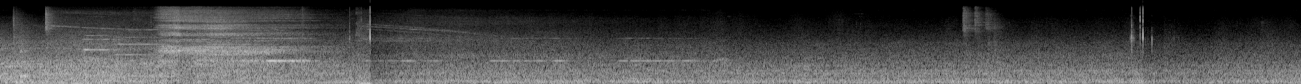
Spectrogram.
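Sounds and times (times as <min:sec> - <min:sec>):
train doors closing clunk: 0:00.0 - 0:07.4
train rumbling: 0:00.0 - 0:13.0.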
